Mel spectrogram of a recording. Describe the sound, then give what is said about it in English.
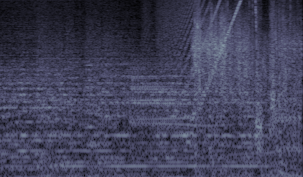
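Grenade explosions tear through a city under attack: dense, steady crashing and rumbling blasts with a brief whooshing sweep partway through, loud throughout with no clear gaps between hits. “Uh-oh, see, I told you they were grenades!”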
